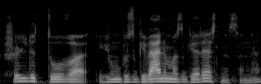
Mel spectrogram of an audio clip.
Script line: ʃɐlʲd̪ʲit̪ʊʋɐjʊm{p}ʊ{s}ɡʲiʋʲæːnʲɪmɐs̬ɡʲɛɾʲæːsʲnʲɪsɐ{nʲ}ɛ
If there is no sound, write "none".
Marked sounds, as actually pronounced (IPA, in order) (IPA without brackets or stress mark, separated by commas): b, s, nʲ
